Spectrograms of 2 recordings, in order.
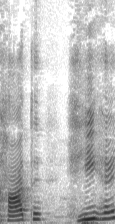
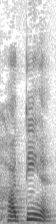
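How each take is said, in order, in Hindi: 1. हाथ के बाद एक छोटा सा विराम है। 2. अक्षर बिना किसी विराम के एक साथ जुड़े हुए हैं।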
